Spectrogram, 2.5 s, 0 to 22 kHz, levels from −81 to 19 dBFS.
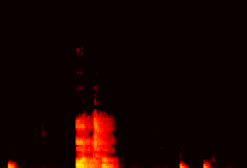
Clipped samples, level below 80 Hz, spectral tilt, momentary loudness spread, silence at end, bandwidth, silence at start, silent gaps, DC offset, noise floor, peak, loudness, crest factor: under 0.1%; -70 dBFS; -4 dB/octave; 22 LU; 0.4 s; 7.8 kHz; 0.1 s; none; under 0.1%; -79 dBFS; -2 dBFS; -19 LUFS; 22 dB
